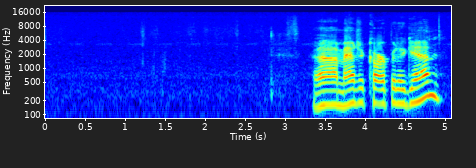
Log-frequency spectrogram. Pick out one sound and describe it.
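Stiff cards softly rustle and tap as a hand shuffles through them.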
